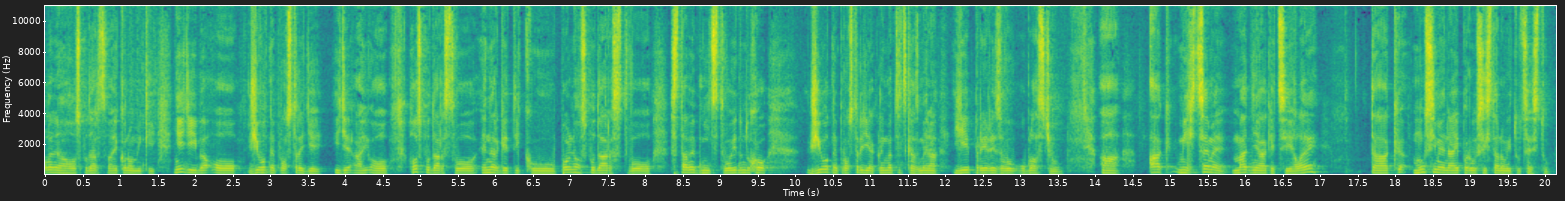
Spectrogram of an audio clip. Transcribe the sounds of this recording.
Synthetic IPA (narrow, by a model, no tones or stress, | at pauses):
lɛnɛːɦɔɦɔspɔd̪aːɾst̪ʋaɛkɔnɔmikiɲɛiɟɛibaʔɔʒiʋɔt̪nɛːpɾɔst̪ɾɛɟɪɛiɟɛajɔhɔspɔd̪aːɾst̪ʋɔɛnɛɾɡɛt̪ikʰupɔʎnɔɦɔspɔd̪aːɾst̪ʋɔst̪aʋɛbɲiːt͡st̪ʋɔjɛd̪nɔd̪uxɔ | ʒiʋɔt̪nɛːpɾɔst̪ɾɛɟɪɛaklimat̪it͡skaːzmɛnajɛpɾɛɾɛzɔʋɔʊɔblascɔʊa | ʔakmixt͡sɛmɛmaɟɲɛakɛt͡sɪɛlɛ | t̪akmusiːmɛnajpr̩ʊsist̪anɔʋict̪ːuːt͡sɛst̪u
